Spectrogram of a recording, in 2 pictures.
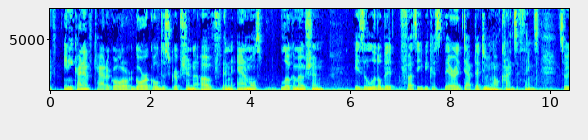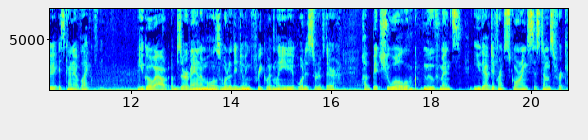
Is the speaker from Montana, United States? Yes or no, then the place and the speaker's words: yes; Montana, United States; moved away; also born or lived in Wyoming; I was born in Montana. I spent a lot of time in Wyoming, and it was just amazing to be able to return to sort of the areas that I grew up.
